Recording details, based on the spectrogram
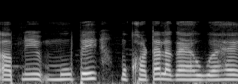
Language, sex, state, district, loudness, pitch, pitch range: Hindi, female, Chhattisgarh, Sukma, -15 LUFS, 225 Hz, 220-240 Hz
